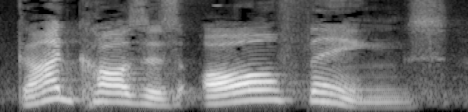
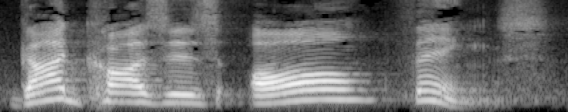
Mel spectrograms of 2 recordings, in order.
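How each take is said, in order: No difference in how they are said.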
